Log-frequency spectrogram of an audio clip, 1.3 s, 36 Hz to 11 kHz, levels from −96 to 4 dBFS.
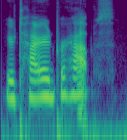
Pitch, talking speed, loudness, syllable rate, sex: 200 Hz, 140 wpm, -20 LUFS, 5.7 syllables/s, female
